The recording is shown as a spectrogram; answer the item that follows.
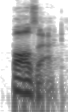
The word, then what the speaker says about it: Balzac: B-A-L-Z-A-C. Balzac.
